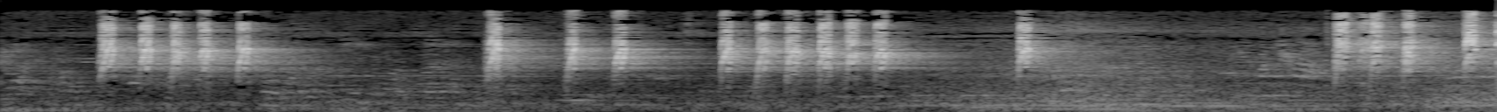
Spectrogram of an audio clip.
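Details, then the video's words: Caged grey-cheeked bulbul (cucak jenggot) giving coarse, sharp 'besetan' bursts at full speed, a model song for leafbirds to copy: four clusters of rapid high rasping notes separated by short pauses. "CUCAK JENGGOT GACOR BESETAN RAPAT"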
